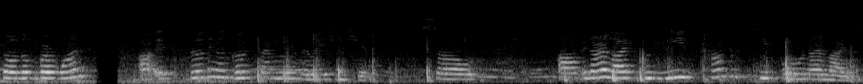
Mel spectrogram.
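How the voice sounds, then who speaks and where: At a high pitch, a woman speaks at a moderate pace with ordinary pitch variation and long, frequent pauses. Noticeable background noise runs underneath. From South Korea. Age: 20s. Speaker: university student. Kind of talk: testimony. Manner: halting.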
